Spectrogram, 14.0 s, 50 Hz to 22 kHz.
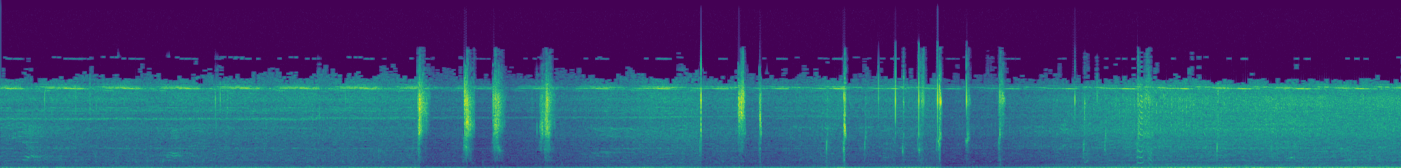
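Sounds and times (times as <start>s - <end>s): vehicle engine running: 0.0s - 14.0s
short high-pitched ticks: 4.2s - 5.6s, 7.0s - 10.1s.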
